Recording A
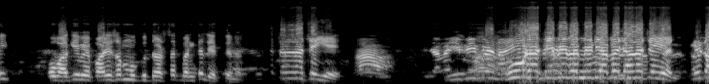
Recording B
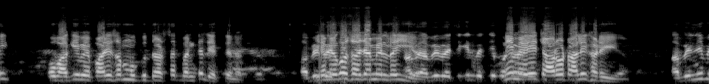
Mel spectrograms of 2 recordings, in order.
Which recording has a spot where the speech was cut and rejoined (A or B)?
A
